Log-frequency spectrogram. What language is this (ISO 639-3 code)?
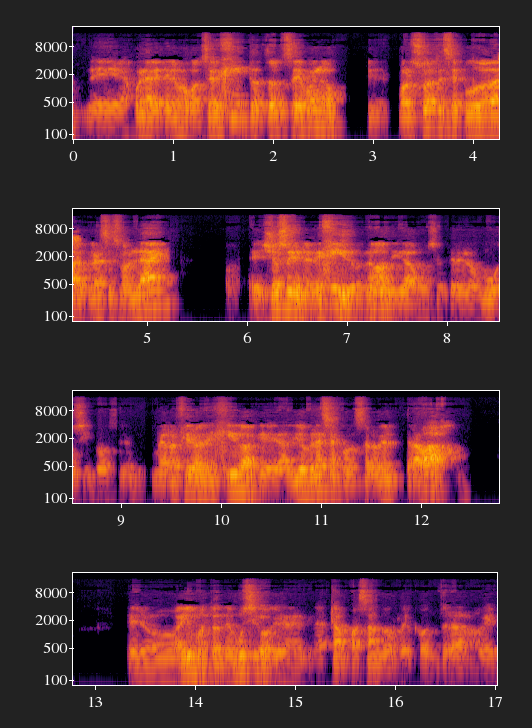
spa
